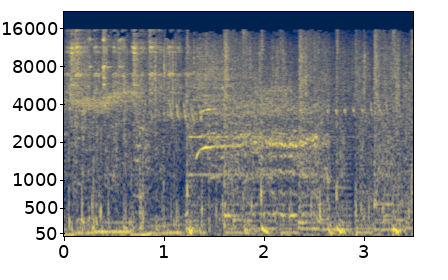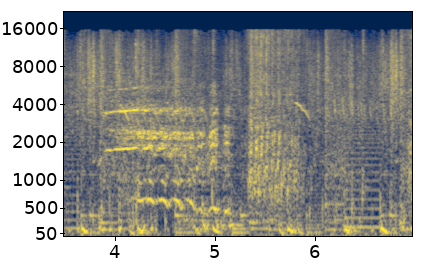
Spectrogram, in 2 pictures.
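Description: Wild brumby horses whinnying twice, about a second in and again around four seconds in, over galloping hoofbeats, with background music underneath.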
